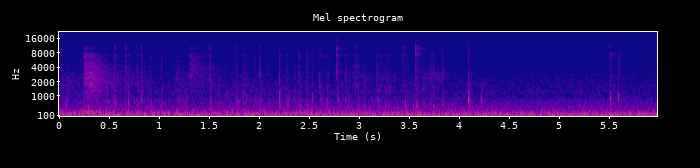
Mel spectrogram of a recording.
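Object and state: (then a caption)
Laptop keyboard typing. Both hands type with their fingertips on the plastic keys of a silver aluminium MacBook resting on a white library desk. Light, bright key clicks patter continuously over a steady low hum.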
